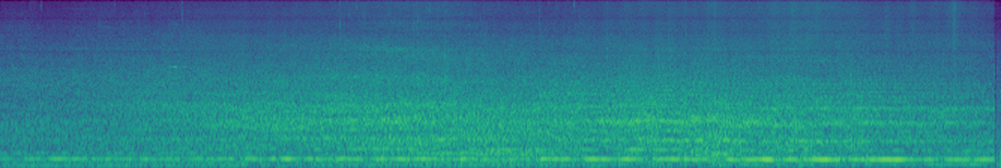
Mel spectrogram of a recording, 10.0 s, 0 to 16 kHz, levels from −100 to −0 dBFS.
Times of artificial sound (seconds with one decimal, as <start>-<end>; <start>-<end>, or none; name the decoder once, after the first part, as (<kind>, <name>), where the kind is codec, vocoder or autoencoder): 2.0-3.2 (autoencoder, DAC-VAE); 5.8-10.0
